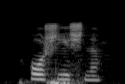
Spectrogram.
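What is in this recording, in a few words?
"ошйысьны", Komi-Zyrian, female; audio dict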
